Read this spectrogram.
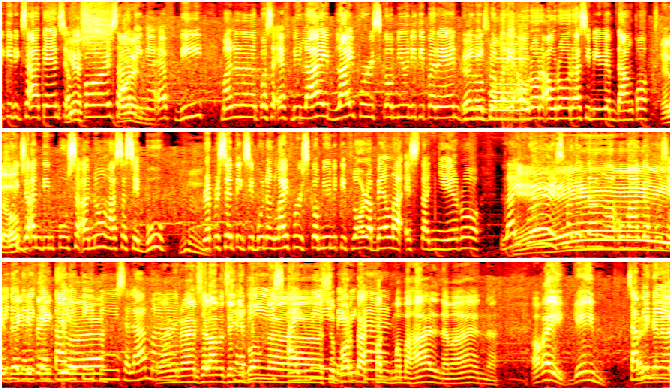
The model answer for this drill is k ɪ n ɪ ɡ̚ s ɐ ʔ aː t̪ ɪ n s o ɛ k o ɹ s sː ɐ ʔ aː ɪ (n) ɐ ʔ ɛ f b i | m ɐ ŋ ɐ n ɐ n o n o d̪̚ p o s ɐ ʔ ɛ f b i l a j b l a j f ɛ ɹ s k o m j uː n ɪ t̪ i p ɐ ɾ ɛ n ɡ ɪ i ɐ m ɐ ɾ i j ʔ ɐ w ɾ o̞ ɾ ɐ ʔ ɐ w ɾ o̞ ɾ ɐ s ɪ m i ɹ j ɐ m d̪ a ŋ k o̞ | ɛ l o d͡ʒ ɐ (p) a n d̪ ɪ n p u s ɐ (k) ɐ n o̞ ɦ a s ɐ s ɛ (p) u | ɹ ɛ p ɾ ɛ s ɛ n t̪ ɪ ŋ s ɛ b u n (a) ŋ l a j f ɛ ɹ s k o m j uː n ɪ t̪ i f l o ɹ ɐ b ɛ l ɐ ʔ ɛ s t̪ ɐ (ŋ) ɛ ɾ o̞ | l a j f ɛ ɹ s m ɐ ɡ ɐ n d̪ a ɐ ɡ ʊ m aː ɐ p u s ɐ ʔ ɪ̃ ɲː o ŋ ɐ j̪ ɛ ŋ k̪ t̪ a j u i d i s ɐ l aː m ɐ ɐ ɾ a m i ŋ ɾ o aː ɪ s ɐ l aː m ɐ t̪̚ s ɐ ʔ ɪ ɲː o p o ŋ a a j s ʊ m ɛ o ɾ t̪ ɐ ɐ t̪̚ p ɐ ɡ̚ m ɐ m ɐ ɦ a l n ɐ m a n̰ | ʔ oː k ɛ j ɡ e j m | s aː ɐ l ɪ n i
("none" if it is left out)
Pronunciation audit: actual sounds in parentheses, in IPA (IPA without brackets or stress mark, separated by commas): ŋ, ʔ, ʔ, b, ɐ, ɲ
